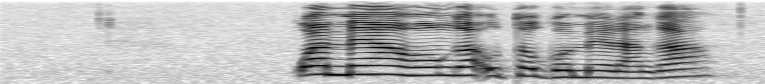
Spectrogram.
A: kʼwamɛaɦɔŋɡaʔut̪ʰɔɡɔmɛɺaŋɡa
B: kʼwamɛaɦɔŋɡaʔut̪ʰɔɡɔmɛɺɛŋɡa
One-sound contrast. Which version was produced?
A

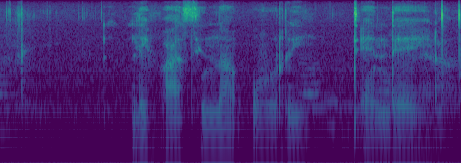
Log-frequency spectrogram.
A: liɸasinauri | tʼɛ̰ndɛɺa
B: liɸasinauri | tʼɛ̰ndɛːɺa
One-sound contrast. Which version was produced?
B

